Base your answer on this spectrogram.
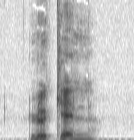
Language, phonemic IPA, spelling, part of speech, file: French, /lə.kɛl/, lequel, pronoun, Fr-lequel.ogg
- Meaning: 1. which, that, whom 2. which one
